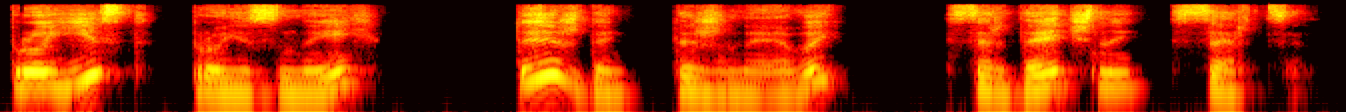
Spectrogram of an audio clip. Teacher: Спрощується середній приголосний д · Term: спрощення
